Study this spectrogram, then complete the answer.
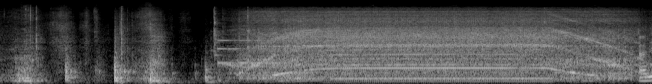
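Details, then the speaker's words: Gtech Mk2 AirRam K9 cordless vacuum, discarded unit: motor spins up to a smooth, even whine with the brush bar turning steadily and little debris wrapped on it; normal running. "so right so it seems to work yeah and then there was the does the brush bar go round"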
